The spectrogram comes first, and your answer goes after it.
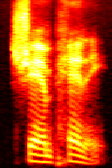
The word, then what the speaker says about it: Champagnie: name here julian champagne champagne okay so like shams but then penny yes there we go there we go we're calling them champagne for the show yeah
